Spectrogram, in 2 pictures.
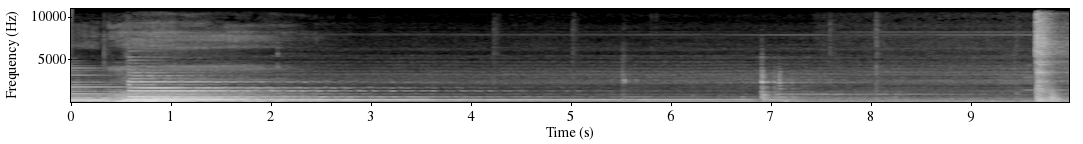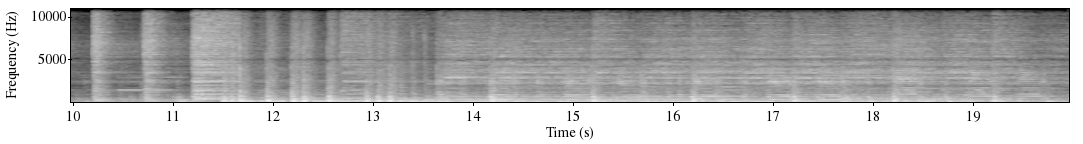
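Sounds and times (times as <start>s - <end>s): drum kit hits: 9.7s - 19.9s
live rock band playing: 9.7s - 19.9s.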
